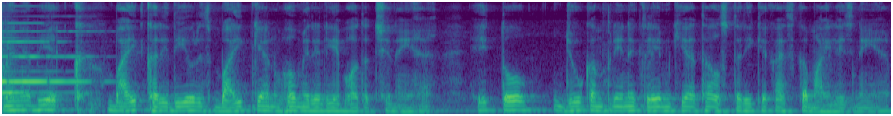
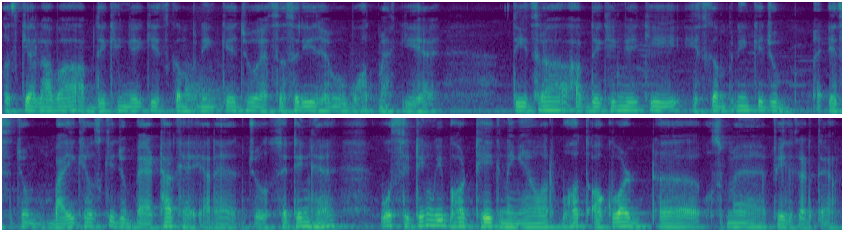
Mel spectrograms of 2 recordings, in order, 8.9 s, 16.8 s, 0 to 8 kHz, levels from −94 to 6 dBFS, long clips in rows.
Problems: constant background noise, continuous background conversations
